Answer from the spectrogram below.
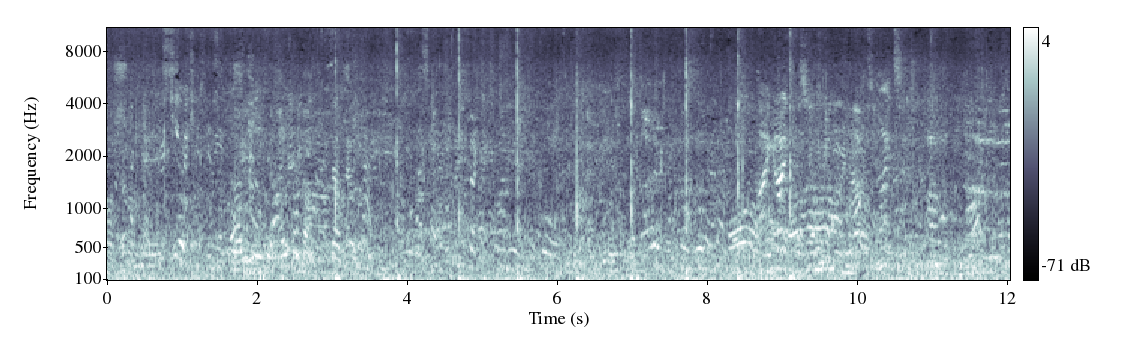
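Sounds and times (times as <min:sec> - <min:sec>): chatter of passers-by: 0:00.0 - 0:12.0.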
